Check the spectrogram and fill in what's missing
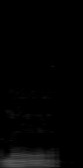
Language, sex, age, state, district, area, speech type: Odia, male, 60+, Odisha, Mayurbhanj, rural, spontaneous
